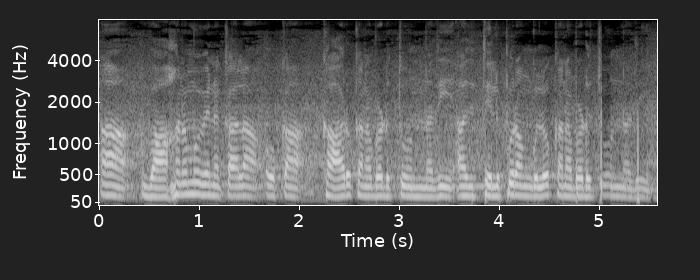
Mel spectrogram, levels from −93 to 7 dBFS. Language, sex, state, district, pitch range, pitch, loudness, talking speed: Telugu, male, Telangana, Hyderabad, 150-165 Hz, 155 Hz, -15 LUFS, 130 wpm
